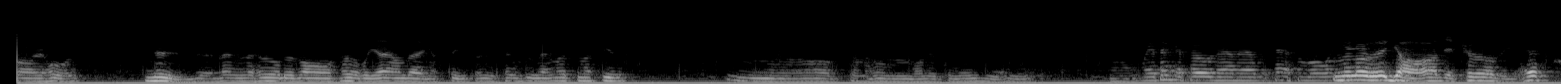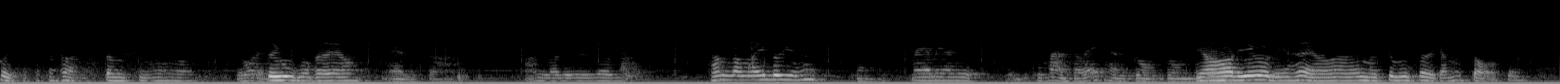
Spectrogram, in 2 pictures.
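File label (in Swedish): Maglehem Skåne, dialekter; Folkminnen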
